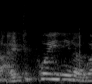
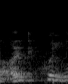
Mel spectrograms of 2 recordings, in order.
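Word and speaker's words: altcoin: 우리가 보통 부르는 말로는 알트코인이라고 하는데 한국에서는 원래 이제 영어 발음 원 발음상으로는 얼트코인이 맞습니다.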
